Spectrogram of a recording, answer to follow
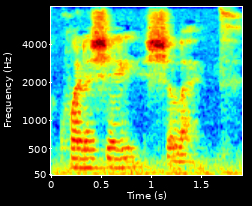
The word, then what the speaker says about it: Quinashai Chelette: for those at all my name is pronounced quenesha shellette quinnishay god you got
